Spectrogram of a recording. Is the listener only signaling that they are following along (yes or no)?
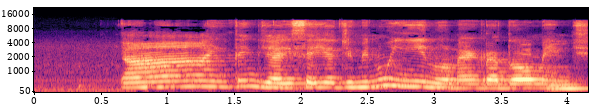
no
